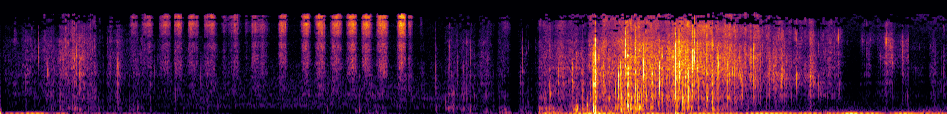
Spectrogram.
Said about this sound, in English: Well, I'm trying to practice these characters that you gave me. Oh my God, all this on paper?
